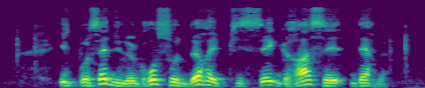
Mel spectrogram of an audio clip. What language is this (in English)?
French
